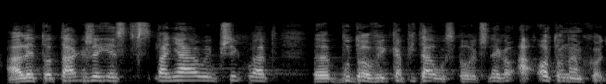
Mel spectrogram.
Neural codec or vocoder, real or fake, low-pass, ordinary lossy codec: vocoder, 24 kHz, 100 mel bands, Vocos; fake; 7.2 kHz; none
